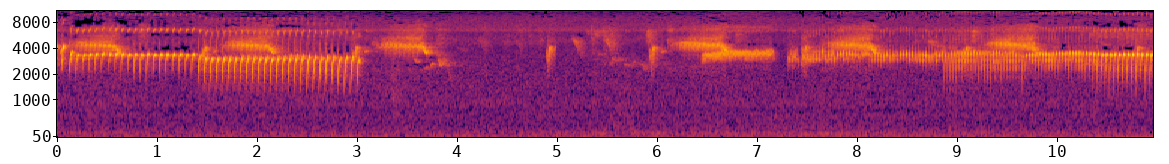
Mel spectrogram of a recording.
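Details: Atlantic canary in 'air mancuran panjang' song, a tutor recording for songbirds: loud rolling trill for three seconds, then softer varied twitters and chirps, before the bright trill returns.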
